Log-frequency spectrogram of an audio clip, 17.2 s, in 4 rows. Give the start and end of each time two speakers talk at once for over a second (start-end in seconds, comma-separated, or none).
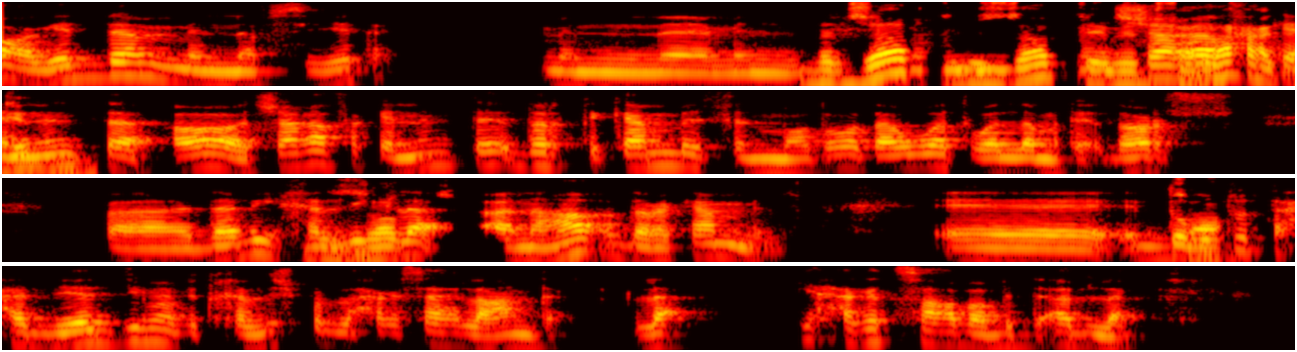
2.6-4.6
